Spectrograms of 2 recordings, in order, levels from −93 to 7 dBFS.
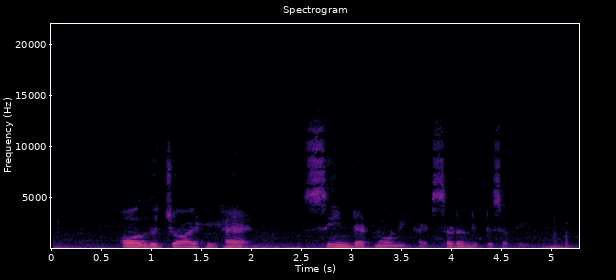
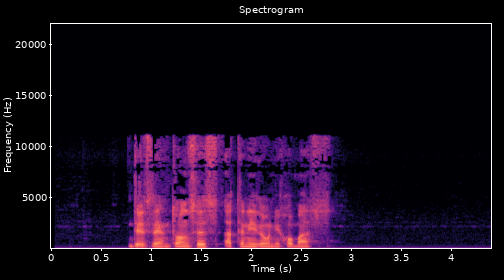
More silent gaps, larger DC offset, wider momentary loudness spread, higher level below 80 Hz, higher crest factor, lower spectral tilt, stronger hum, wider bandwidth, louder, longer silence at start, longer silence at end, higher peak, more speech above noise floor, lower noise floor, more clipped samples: neither; neither; first, 20 LU vs 13 LU; second, -66 dBFS vs -54 dBFS; about the same, 18 dB vs 22 dB; first, -6.5 dB/octave vs -3.5 dB/octave; second, none vs 60 Hz at -50 dBFS; about the same, 13 kHz vs 12 kHz; second, -46 LUFS vs -20 LUFS; second, 0 s vs 0.8 s; second, 0 s vs 1.6 s; second, -30 dBFS vs -2 dBFS; second, 23 dB vs 41 dB; first, -68 dBFS vs -62 dBFS; neither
